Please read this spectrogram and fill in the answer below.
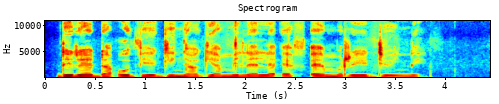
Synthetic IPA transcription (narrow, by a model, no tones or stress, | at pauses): deɾɛdaʔod̪jeɡiɲaɡɪamɪlɛlɛʔɛfɛmɾedjoinɪ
